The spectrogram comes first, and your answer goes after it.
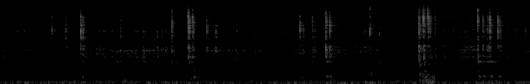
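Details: A Congreve clock after its pivots were oiled, the escapement adjusted and the base shimmed level runs with light, crisp, steady ticks and small metallic clicks as the ball rolls, with no dragging or rubbing. This is normal running.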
